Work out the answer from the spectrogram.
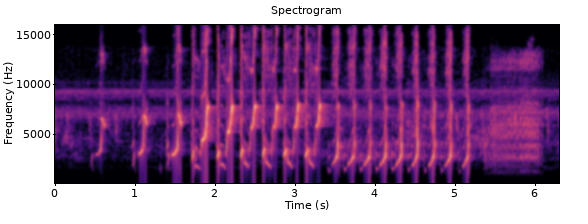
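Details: Northern cardinal giving a few spaced upslurred notes that speed into a steady run of rising whistles, ending in a short buzzy burst.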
